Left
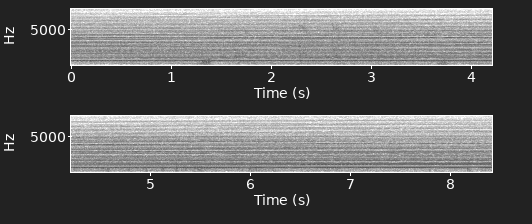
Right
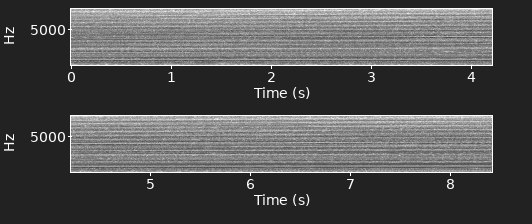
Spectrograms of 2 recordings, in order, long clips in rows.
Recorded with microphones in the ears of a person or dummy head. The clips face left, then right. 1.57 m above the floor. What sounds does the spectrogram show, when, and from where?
0.0 s a drone: 80° right; by 8.4 s 65° right (ahead or behind)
